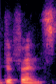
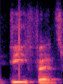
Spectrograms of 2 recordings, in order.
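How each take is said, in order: First: It is said the British way. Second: It is said the American way. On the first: "in England we don't say defense, we say defense" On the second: "you say defense"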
